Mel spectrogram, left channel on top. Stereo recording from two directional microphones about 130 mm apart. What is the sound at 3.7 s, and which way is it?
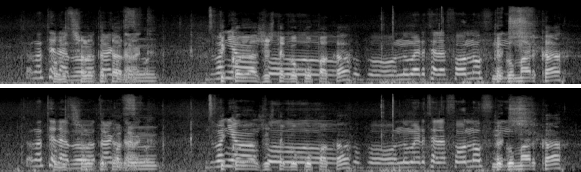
Speech, 20° right (ahead or behind).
